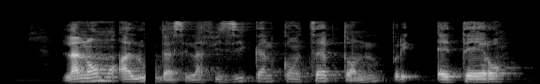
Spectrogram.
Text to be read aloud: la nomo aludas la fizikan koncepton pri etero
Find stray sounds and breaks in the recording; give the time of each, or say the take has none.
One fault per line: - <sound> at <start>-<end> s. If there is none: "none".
- dropout at 1.4-1.6 s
